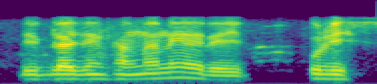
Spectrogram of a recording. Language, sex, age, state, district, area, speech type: Bodo, male, 18-30, Assam, Kokrajhar, rural, conversation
